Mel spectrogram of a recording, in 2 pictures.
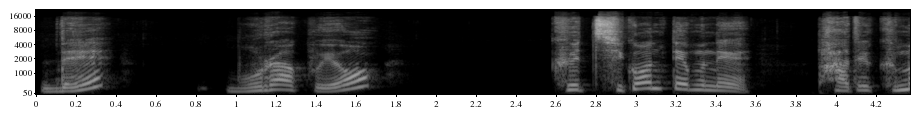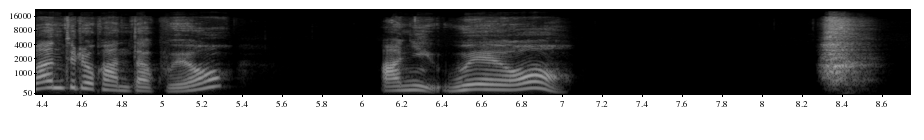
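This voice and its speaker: A woman's voice: medium pitch, a little mellow, no echo, clean studio sound. A woman voicing a polite young female clinic employee, earnest and respectful as she complains.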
